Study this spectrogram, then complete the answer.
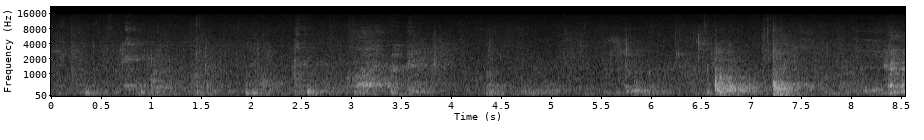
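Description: A woman speaks calmly at a lectern, her voice echoing in a large hall.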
